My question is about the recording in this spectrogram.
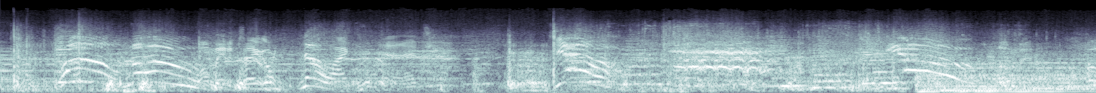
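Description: Horses of a wagon team whinnying again and again, each call a quavering rise and fall in pitch, over orchestral music.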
